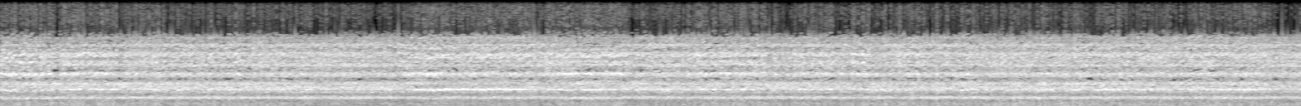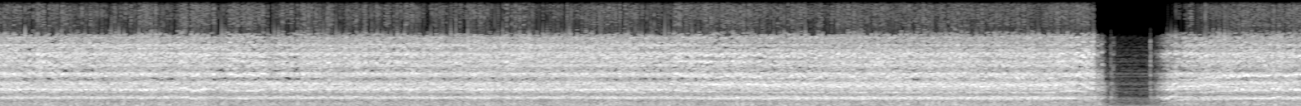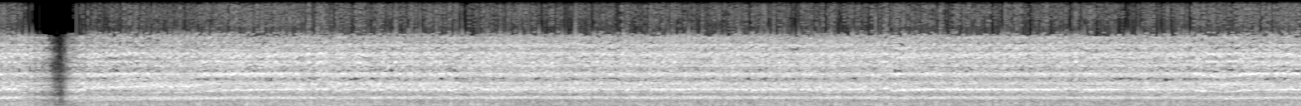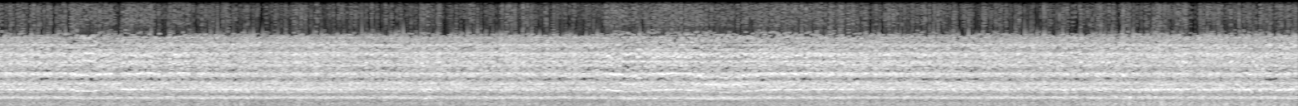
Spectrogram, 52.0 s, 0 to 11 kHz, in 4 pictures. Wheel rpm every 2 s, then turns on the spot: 230, 230, 230, 230, 240, 230, 230, 230, 230, 230, 220, 190, 120, 150, 230, 230, 230, 230, 230, 230, 230, 230, 230, 230, 230, 230.
none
